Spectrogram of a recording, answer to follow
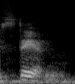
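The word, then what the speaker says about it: Staunton: and um starting stanton actually stanton if you want to say it the correct way although it's spelled with a u doesn't matter cross a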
